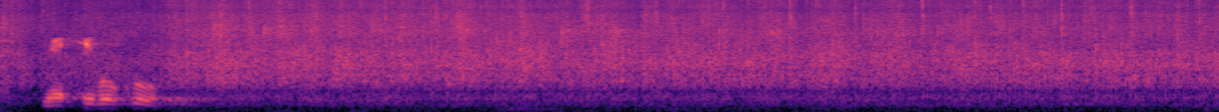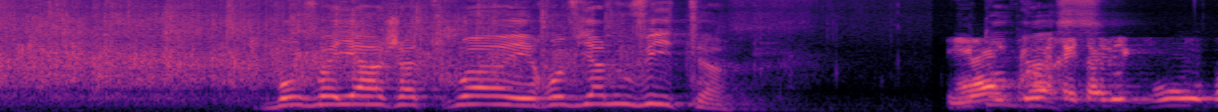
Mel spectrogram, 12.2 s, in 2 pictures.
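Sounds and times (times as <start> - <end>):
audience applause: 0.0 - 9.8
speech: 0.2 - 1.2, 7.4 - 9.8, 10.8 - 12.1.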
